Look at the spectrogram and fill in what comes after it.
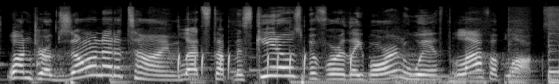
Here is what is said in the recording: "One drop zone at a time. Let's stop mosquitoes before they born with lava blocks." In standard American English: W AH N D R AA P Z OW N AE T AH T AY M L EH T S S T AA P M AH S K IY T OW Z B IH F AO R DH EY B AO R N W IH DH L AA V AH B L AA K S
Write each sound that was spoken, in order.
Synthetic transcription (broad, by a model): W AH N D R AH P Z OW N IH T AH T AY M L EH T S S T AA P M AH S K IY T OW Z B IH F AO R DH EY B AO R N W IH DH L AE F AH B L AA K S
